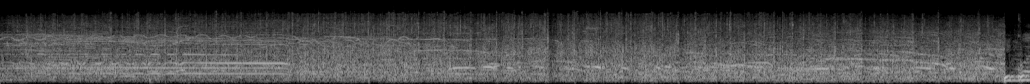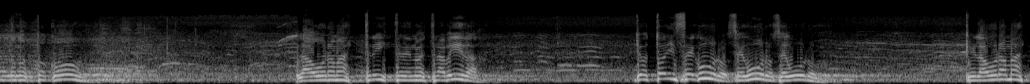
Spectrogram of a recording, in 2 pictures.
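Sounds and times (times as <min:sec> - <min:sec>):
crowd cheering and shouting: 0:00.0 - 0:13.1, 0:18.6 - 0:20.4
large crowd applauding: 0:00.0 - 0:13.2
speech: 0:10.0 - 0:11.7, 0:13.2 - 0:15.3, 0:16.7 - 0:19.0, 0:20.0 - 0:20.5.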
